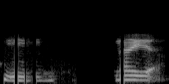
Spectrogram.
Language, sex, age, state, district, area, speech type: Marathi, female, 30-45, Maharashtra, Kolhapur, urban, conversation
